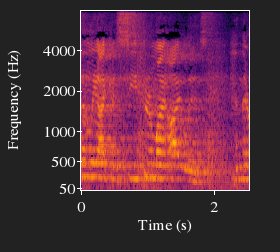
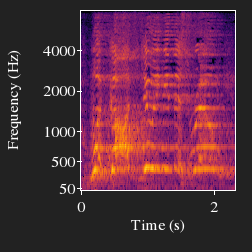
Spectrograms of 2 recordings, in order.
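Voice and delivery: prophetic scream; 12 semitones higher than usual. Retold or imitated. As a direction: scream it out like a prophecy over the room. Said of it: "start screaming at the top of my lungs".

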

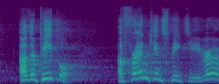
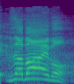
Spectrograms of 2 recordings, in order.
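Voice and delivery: very loud, emphatic rallying call; booming prompt for a congregation to repeat; like you mean it; 12 dB louder, slower than usual. Shown as a demonstration. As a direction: shout it with full conviction. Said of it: "Say it like you mean it".

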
